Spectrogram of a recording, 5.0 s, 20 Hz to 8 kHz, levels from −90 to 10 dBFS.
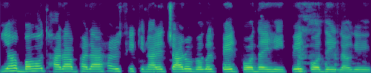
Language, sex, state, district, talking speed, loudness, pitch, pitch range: Hindi, female, Bihar, Saharsa, 155 wpm, -14 LUFS, 240 Hz, 225-255 Hz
